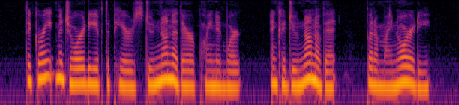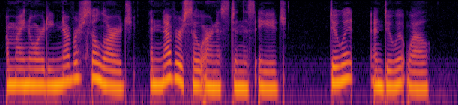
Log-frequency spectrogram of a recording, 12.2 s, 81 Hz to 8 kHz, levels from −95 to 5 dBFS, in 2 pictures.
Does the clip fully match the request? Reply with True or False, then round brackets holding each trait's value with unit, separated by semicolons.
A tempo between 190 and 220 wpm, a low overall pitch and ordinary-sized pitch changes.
False (195 wpm; 200 Hz; 3.0 semitones)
